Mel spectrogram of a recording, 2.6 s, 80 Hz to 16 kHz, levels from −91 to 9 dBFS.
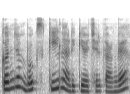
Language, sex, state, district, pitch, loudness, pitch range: Tamil, female, Tamil Nadu, Nilgiris, 260 Hz, -18 LUFS, 205-285 Hz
